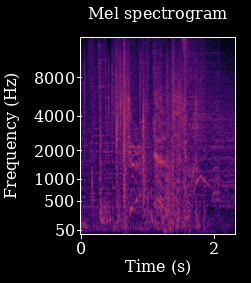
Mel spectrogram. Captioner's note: grunting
